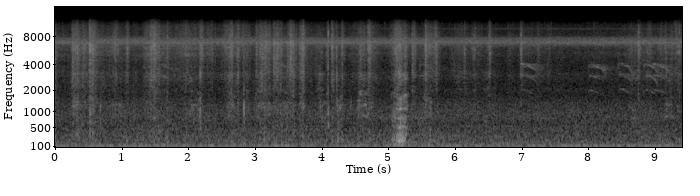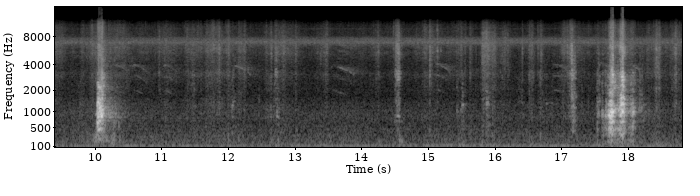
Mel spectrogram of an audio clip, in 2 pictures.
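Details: Two dogs playing indoors, Alex, a 4-month-old Weimaraner puppy, and Anna, a 3-year-old Rottweiler/Chow mix: sharp, short barks or yelps burst out near 5, 10 and 17–18 seconds between quiet stretches, over a steady high hiss and faint chirping outside.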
